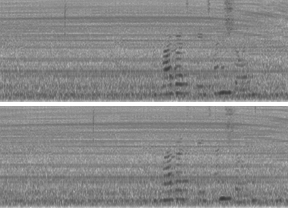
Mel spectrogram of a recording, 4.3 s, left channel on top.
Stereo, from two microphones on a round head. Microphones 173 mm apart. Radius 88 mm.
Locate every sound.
2.2 s a woman speaking: 70° left (ahead or behind), 8 m; by 4.2 s 75° left (ahead or behind), 10.5 m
